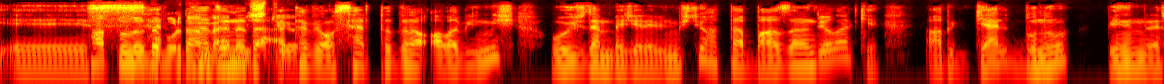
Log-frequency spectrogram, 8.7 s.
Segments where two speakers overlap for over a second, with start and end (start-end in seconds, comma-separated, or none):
0.7-2.3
